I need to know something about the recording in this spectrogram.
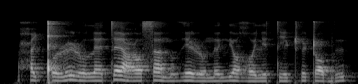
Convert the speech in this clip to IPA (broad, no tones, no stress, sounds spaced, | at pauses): ħ i ǃ o ɭ ɨ ɭ o l ɛ t ɛ ʕ ɔ s ɐ n u ɦ e ɭ o n ɘ nʲ ɔ ʁʷ ɛ lʲ ɛ t i ʈʰ ɨ ʈ ɔ b ɨ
